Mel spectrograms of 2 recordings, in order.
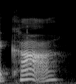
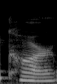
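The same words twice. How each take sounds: First: Ka, dropping the R, open ah ending; non-rhotic car. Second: Car with a clear, hard R at the end; rhotic car. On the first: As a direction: say car as ka with no R at all. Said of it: "with no R". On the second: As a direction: say car, sounding the final R fully. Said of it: "If you say car with a clear R". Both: Shown as a demonstration.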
